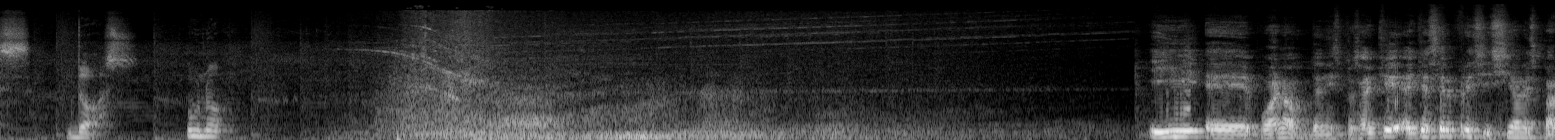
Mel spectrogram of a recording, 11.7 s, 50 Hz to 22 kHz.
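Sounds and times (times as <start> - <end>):
speech: 0.5 - 1.8, 8.6 - 11.6
aircraft taking off: 2.3 - 9.3.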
